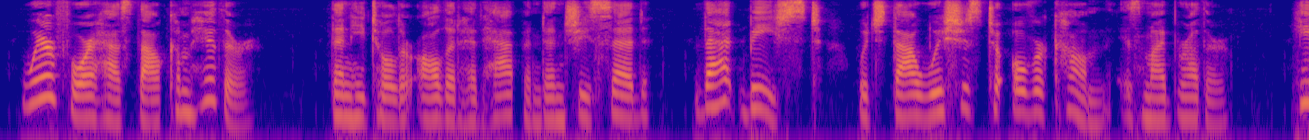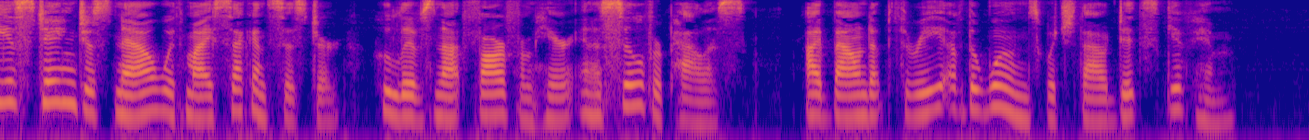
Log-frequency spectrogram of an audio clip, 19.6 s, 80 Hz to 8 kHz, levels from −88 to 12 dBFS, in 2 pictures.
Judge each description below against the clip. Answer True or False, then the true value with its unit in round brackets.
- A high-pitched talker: False (180 Hz)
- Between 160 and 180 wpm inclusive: True (175 wpm)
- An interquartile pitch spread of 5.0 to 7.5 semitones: False (4.2 semitones)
